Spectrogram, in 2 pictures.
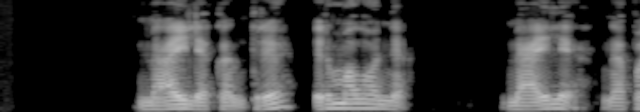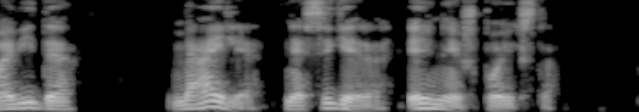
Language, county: Lithuanian, Alytus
